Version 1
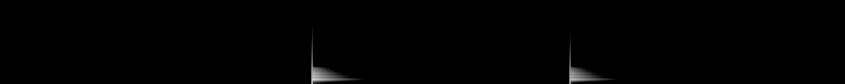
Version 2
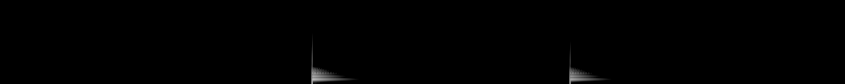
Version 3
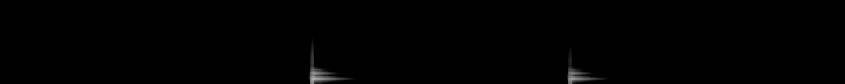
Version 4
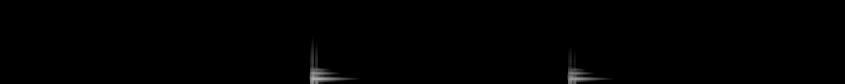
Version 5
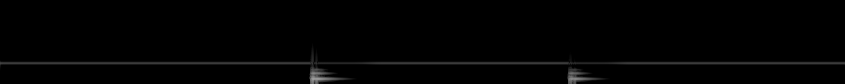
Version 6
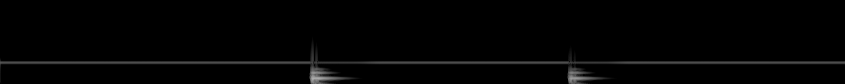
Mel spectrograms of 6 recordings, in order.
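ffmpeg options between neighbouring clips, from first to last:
-af "equalizer=f=840:w=2.5:g=-14,volume=-7dB"
-af "afftfilt=real='hypot(re,im)*cos(PI*b)':imag='0':win_size=2048:overlap=0.75,volume=3.5dB"
-filter_complex "[0:a]asplit=2[a][b];[b]adelay=42,volume=-5dB[c];[a][c]amix=inputs=2:normalize=0"
-af "aeval=exprs='val(0)+0.00158*sin(2*PI*1000*n/s)':c=same,acompressor=mode=upward:threshold=-47dB:ratio=2.5,volume=-5.5dB"
-af "afreqshift=26,volume=5dB"

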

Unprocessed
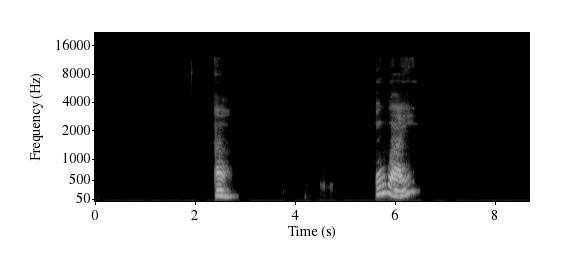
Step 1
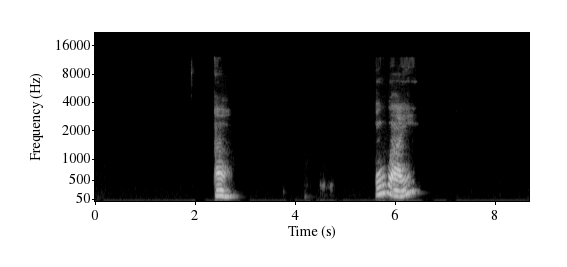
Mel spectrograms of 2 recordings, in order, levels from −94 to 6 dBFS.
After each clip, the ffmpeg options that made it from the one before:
-af "bandreject=f=50:t=h:w=6,bandreject=f=100:t=h:w=6,bandreject=f=150:t=h:w=6,bandreject=f=200:t=h:w=6,volume=8dB"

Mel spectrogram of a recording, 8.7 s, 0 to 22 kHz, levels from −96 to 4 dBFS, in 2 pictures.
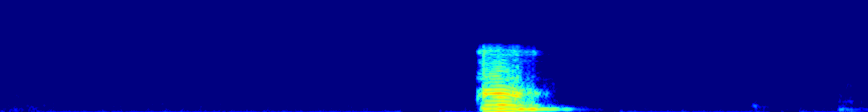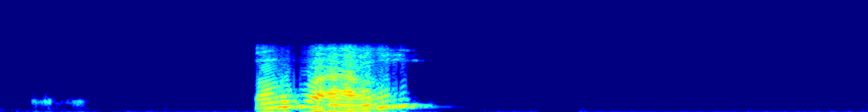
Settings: -af "aresample=8000,aeval=exprs='clip(val(0),-1,0.0562)':c=same,aresample=44100,tremolo=f=12:d=0.43,volume=-5dB"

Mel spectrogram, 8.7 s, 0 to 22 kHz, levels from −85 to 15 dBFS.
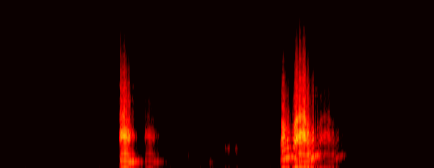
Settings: -af "lowshelf=f=570:t=q:w=1.5:g=-10.5,aecho=1:1:494:0.0708,adynamicsmooth=sensitivity=3:basefreq=520,volume=4.5dB"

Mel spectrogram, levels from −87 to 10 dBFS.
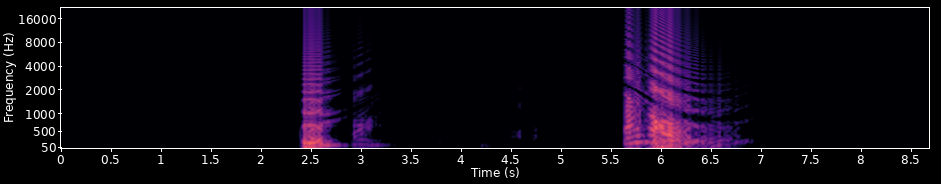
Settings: -af "acrusher=samples=35:mix=1:aa=0.000001:lfo=1:lforange=35:lforate=0.5"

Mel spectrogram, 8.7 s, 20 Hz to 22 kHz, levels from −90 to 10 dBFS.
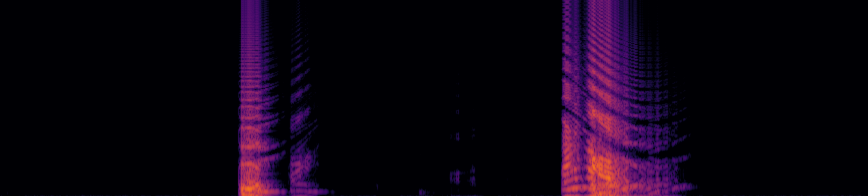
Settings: -af "flanger=delay=9.8:depth=2.9:regen=77:speed=0.57:shape=sinusoidal,volume=5.5dB"

